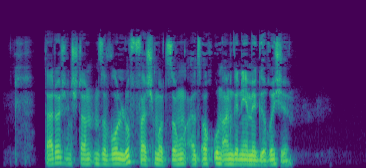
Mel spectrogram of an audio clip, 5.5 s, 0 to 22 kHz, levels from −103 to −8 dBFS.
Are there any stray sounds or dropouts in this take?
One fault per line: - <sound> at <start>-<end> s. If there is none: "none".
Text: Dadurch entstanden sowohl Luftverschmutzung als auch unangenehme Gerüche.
none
